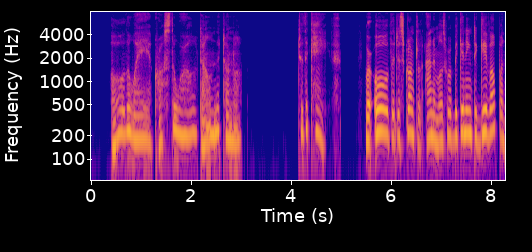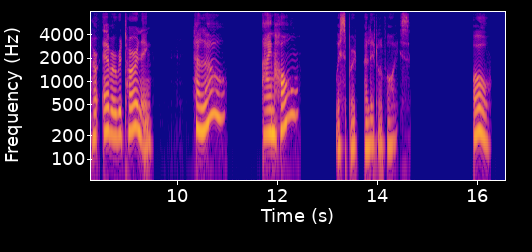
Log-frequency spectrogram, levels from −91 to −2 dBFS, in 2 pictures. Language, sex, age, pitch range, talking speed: English, female, 60-79, 145-240 Hz, 125 wpm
